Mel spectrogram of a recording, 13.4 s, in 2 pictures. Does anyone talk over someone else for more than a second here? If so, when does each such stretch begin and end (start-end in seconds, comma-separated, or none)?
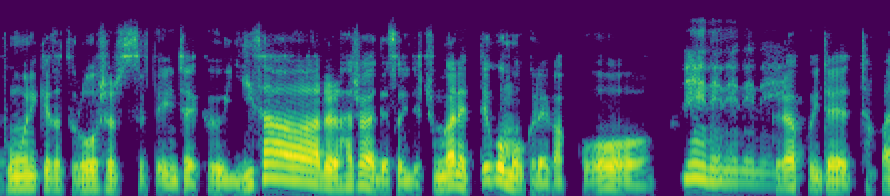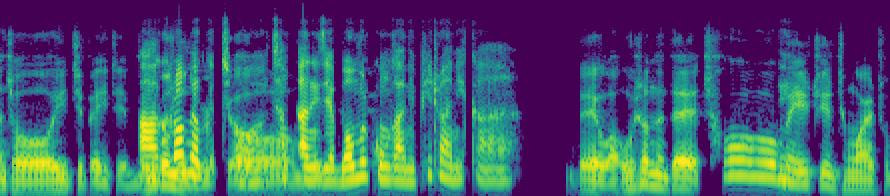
7.7-9.5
